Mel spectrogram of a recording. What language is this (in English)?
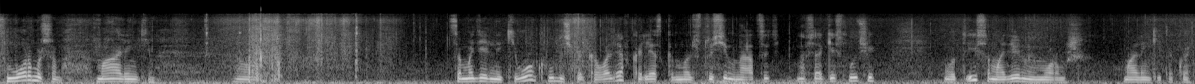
Russian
